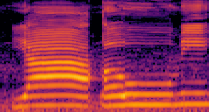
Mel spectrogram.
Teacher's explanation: یا پہ کھڑا زبر جو کہ الف مدہ کے قائم مقام ہے، اس لیے ہم یا کو ایک الف کے برابر کھینچیں گے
